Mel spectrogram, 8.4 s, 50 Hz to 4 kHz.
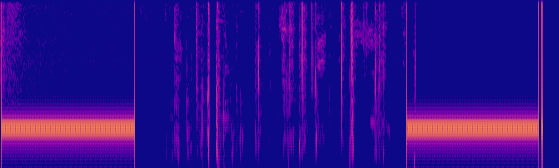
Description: Ringback tone (North America), 440 + 480 Hz.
